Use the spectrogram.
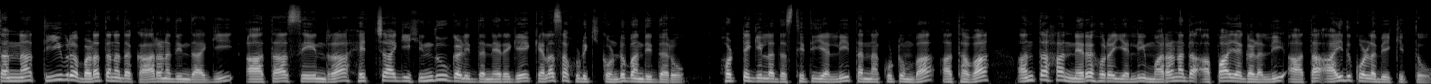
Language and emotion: Kannada, neutral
